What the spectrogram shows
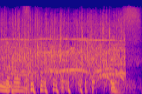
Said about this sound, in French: Je, vais m'auto-applaudir. Bravo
